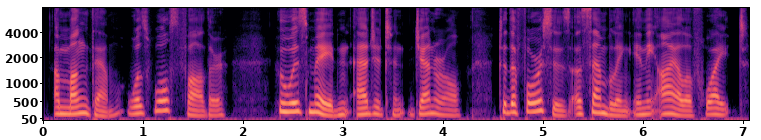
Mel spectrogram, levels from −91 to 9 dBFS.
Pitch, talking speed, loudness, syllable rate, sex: 175 Hz, 160 wpm, -19 LUFS, 5.0 syllables/s, female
